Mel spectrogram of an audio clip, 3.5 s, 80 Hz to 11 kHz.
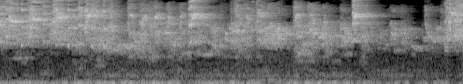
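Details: Several lovebirds kept by their owner, recorded on 14 February 2023, give a dense stream of shrill, high chirps and squeaky chatter that rises and falls in short bursts with brief pauses.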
